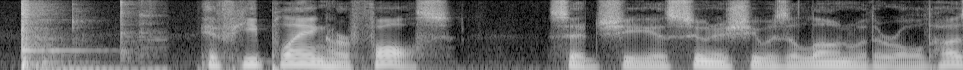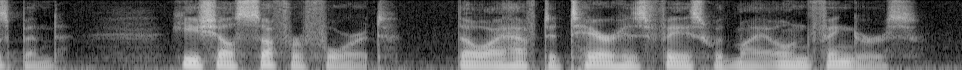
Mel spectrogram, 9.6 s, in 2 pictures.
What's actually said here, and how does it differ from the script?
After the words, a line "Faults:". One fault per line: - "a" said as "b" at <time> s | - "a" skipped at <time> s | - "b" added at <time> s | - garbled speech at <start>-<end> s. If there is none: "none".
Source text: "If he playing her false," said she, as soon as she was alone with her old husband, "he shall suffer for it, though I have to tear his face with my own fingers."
"If he playing her false," said she, as soon as she was alone with her old husband, "he shall suffer for it, though I have to tear his face with my own fingers."
Faults:
none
